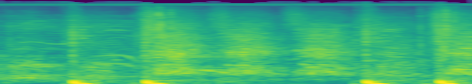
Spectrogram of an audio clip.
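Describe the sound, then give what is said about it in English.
A crowd chants together in a loud, rhythmic call, with heavy claps or stomps landing in pairs, four hits in all, under a roar of many voices. “Tang, tang, tang, woo, tang, tang, tang. Now clap with it like this.”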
